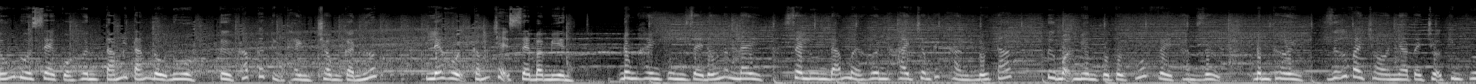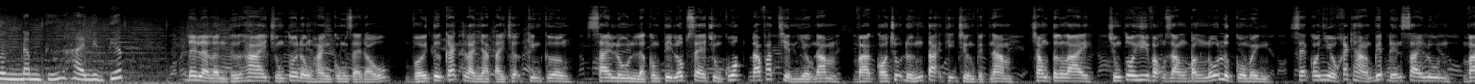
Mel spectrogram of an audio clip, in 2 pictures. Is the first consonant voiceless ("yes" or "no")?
no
